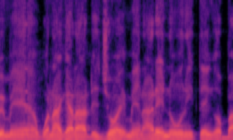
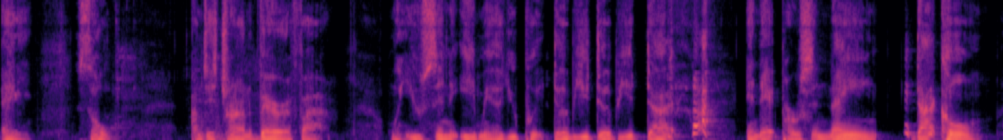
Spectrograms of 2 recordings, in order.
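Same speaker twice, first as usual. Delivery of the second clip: quiet, hushed whisper; 2 semitones lower than usual. Retelling what the speaker asked a lady about sending an email, whispering. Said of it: "like whispered to her".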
